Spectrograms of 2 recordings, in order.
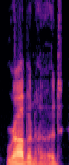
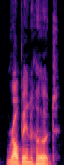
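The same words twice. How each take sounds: First: The stress is on Robin, American style. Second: The stress is on Hood, British style.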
